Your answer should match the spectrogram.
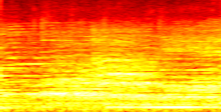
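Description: A children's choir singing with musical accompaniment.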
